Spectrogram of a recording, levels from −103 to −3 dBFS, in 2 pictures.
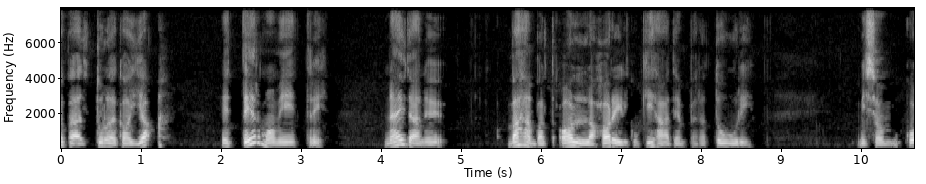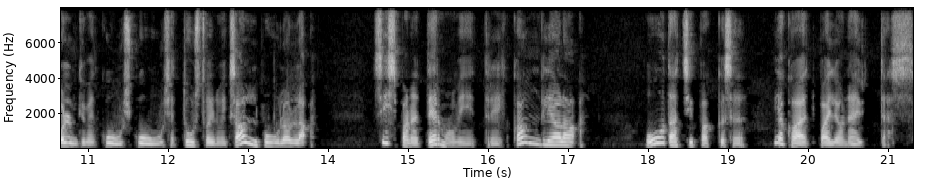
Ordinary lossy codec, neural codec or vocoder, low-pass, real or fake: none; none; none; real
